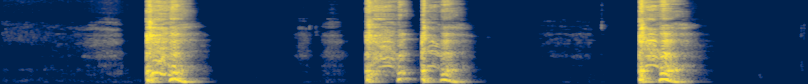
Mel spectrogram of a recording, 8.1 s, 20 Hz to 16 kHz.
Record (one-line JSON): {"three_cough_length": "8.1 s", "three_cough_amplitude": 32768, "three_cough_signal_mean_std_ratio": 0.34, "survey_phase": "beta (2021-08-13 to 2022-03-07)", "age": "65+", "gender": "Male", "wearing_mask": "No", "symptom_cough_any": true, "smoker_status": "Never smoked", "respiratory_condition_asthma": false, "respiratory_condition_other": false, "recruitment_source": "REACT", "submission_delay": "11 days", "covid_test_result": "Negative", "covid_test_method": "RT-qPCR", "influenza_a_test_result": "Negative", "influenza_b_test_result": "Negative"}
